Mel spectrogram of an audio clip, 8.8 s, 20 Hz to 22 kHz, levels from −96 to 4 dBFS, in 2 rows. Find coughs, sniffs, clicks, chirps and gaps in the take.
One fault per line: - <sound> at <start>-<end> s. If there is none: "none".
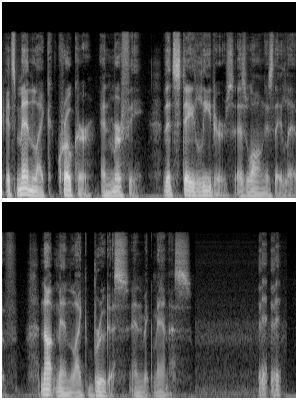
- laugh at 8.3-8.6 s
